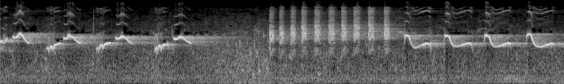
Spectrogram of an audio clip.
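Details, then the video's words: Very vocal Chinese hwamei singing for songbird training: looping slurred whistles, a fast burst of about a dozen clipped high notes, then four loud repeated swooping whistles. "burung wambi super berisik/Hwamei bird"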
